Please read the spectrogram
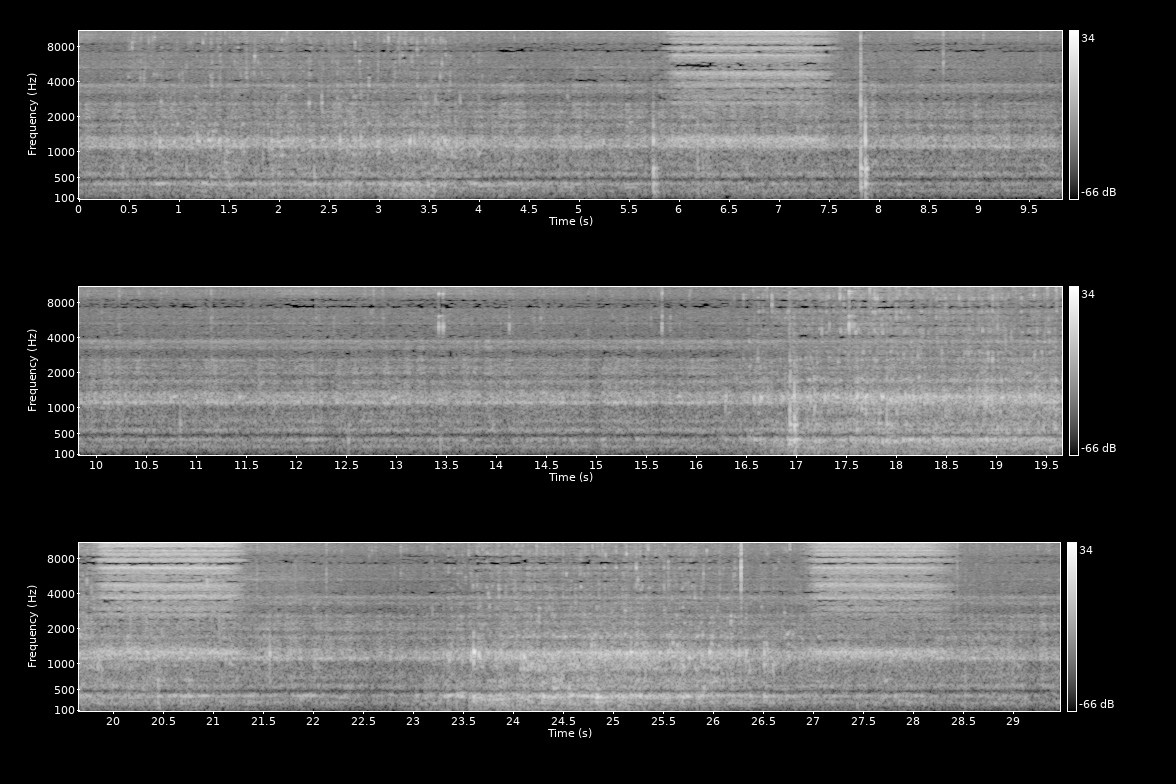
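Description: Underwater ambience of a scuba dive recorded through a camera housing: a steady hiss with the diver's regulator breathing, three bursts of exhaled bubbles spaced several seconds apart, and one sharp click about eight seconds in.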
